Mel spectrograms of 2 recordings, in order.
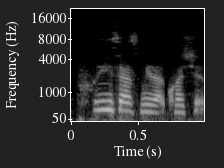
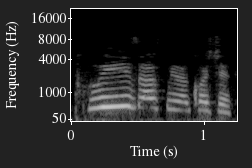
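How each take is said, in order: First: Gentle retold plea, a little higher; lightly begging; mild pleading. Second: Retold desperate plea; insistent begging. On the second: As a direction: plead with real urgency on "please". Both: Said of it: "begging me, like".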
